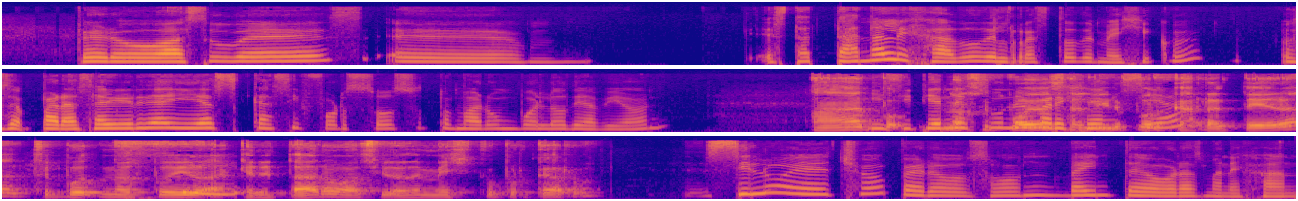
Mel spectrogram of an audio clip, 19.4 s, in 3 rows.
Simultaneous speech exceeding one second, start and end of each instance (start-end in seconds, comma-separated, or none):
10.8-12.4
